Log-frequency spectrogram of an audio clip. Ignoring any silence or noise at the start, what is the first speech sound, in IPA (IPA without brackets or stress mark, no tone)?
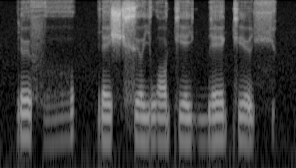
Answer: ɾ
